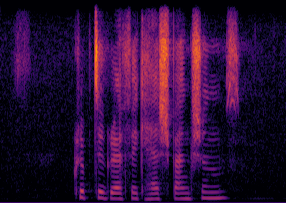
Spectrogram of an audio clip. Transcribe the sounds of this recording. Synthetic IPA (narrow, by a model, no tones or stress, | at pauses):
kʰɹɪp̚toɡɹafɪkɦæʃfãŋkʃə̃nz̥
